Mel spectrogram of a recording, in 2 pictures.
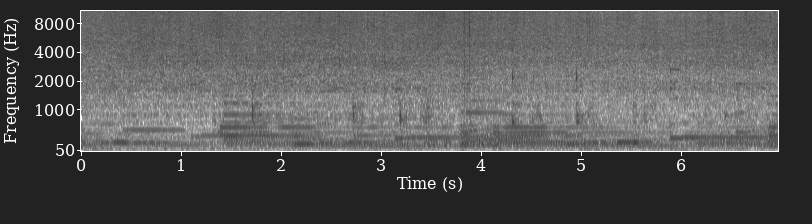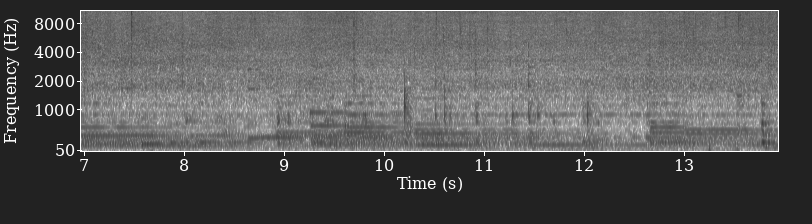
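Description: Diced tomato and onion sizzling in olive oil in a frying pan, stirred with a wooden spatula that scrapes the pan, with soft background music underneath.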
